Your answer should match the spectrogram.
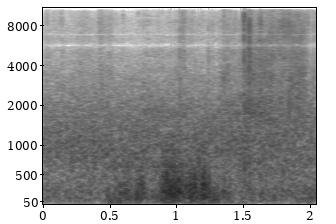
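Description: Footsteps and rustling on dry grass and dirt, with a louder, dull rustle about a second in.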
